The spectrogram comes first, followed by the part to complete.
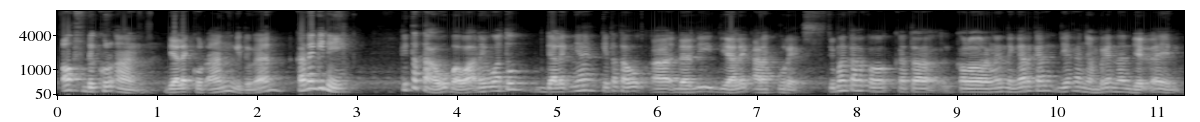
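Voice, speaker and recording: A man's voice: a little high, lively intonation, quick pace. A man giving casual commentary, explaining a point with many fillers. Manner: explaining, fillers like gitu kan. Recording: roomy with faint ambient noise.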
